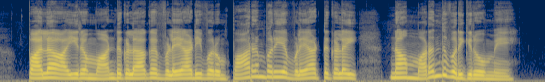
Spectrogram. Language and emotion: Tamil, sad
